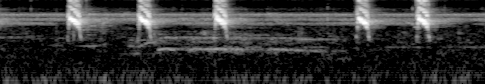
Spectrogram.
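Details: Baya weaver chicks calling for food as they are hand-fed; six quick, shrill chirps, the first three close together, then a pause before three more, above a constant high whine.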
